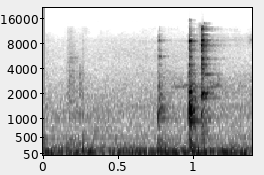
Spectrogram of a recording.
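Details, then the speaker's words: 2010 Ford Escape after a front brake pad change: pumping the brake pedal gives a few sharp metallic clicks over a low hum; the calipers are refilling with fluid and building pressure, which is normal. "and you hear that clicking that right there that is the caliper getting fluid back in it and making sure that you can build pressure"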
